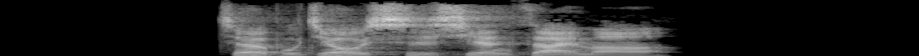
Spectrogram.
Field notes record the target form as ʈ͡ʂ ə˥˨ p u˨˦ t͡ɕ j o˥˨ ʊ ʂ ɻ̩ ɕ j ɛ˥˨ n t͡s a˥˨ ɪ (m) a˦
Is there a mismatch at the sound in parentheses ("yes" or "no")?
no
